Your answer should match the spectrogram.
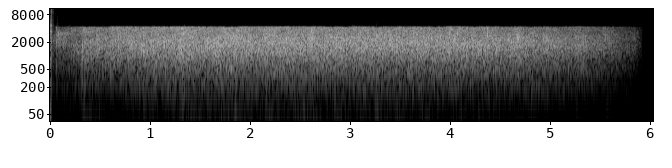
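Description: A steady rushing hiss of noise with no tune or pitch in it. It starts suddenly and fades out just before the end.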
